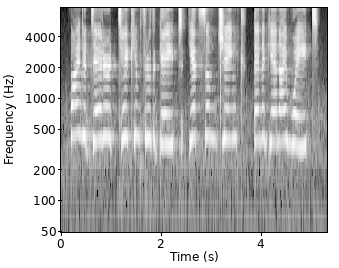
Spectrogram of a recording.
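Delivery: high-pitched voice of a small video game character. Playing through a game, voicing a character's dialogue aloud in a high-pitched voice. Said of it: "the game specifically said it has a high pitched voice".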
